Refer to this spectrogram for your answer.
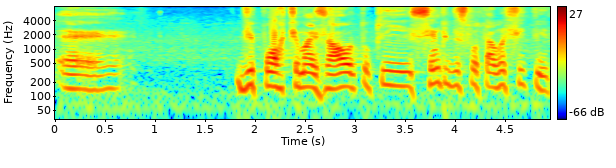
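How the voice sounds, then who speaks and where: Very slow delivery broken by long, frequent pauses. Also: man, fairly high pitch for a man. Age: 70s. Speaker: samba composer. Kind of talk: oral history interview.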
